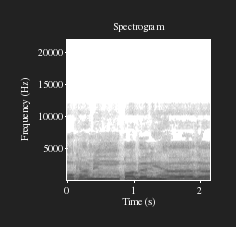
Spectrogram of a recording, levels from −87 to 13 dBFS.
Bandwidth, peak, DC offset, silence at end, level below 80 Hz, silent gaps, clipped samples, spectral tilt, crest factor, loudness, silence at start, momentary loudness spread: 7.4 kHz; -10 dBFS; under 0.1%; 0 s; -56 dBFS; none; under 0.1%; -8 dB/octave; 10 dB; -21 LUFS; 0 s; 2 LU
